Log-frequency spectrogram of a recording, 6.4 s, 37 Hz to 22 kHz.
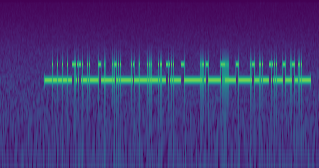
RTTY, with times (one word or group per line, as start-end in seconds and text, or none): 1.7-3.3 9A2JJ
3.4-4.2 569
4.5-5.3 930
5.5-6.1 930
